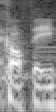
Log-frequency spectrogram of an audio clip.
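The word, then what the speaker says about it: Ko-fi: you so wish on Kofi Kofi Jason coffee how do you pronounce that coffee right yeah it's coffee yeah uh yeah you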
